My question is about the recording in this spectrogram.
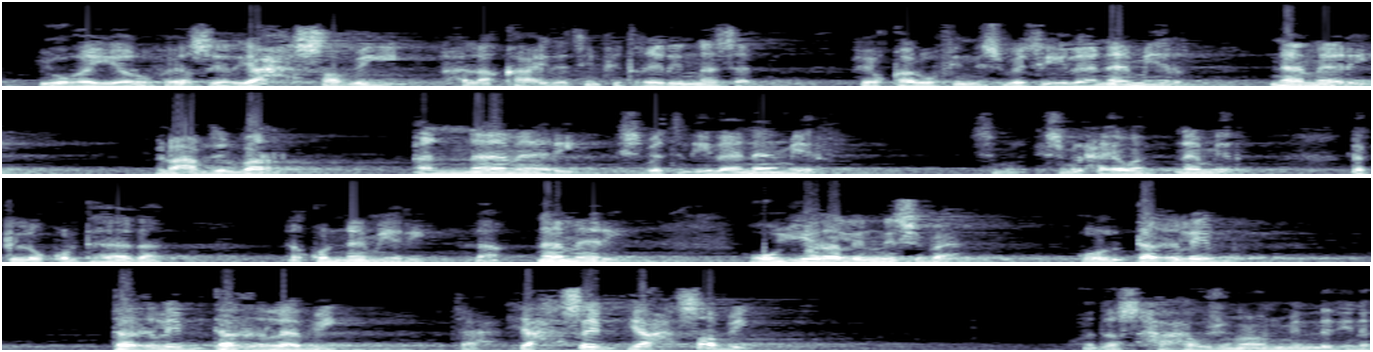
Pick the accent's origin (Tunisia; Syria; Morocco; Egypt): Morocco; وسبتة هذه عندنا في المغرب نقطة عبور من قديم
